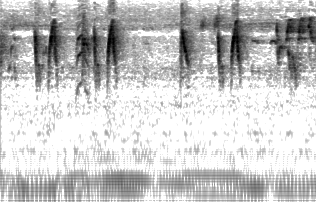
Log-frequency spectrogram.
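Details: Bar-winged prinia song used for luring birds: high, sharp paired chirps spaced by short pauses, ending in a fast fluttering trill, over a faint low hum.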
